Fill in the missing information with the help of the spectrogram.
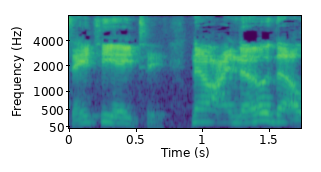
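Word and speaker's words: AT-AT: from the'80s had an at at toy and that's what you called it but that's not how you say it it's at8 you know there's a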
